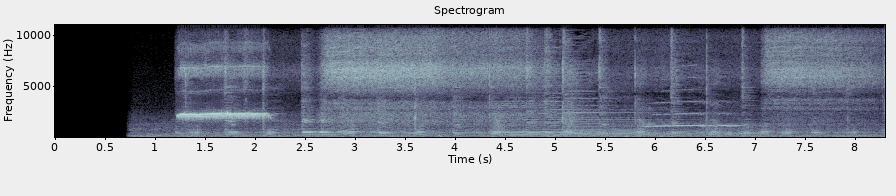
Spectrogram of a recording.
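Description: Steam locomotive whistle blowing one short, high, loud blast about a second in, followed by steam hissing, with a second, lower whistle that rises slightly past the middle.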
